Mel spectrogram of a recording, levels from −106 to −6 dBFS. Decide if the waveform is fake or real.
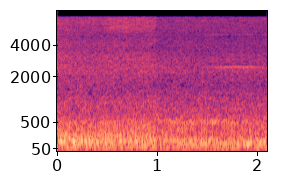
fake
